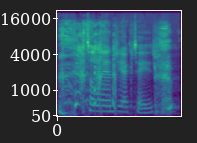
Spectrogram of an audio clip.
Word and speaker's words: Telangiectasia: How do you say this one? – You got this. Telangiectasia.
